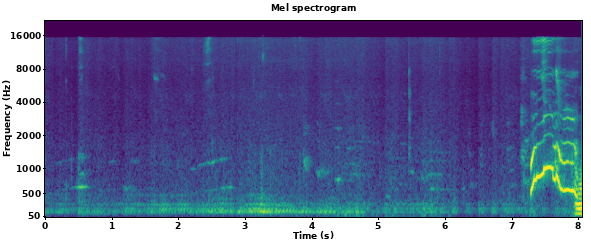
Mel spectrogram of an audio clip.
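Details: Baby monkey Nomi, raised at home, throws a morning tantrum, impatient for milk. A quiet room with a low hum and faint ticks gives way near the end to a sudden loud, wavering, harmonic scream that bends up and down.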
